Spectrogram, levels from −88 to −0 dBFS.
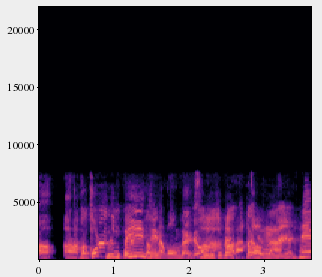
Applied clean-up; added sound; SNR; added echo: neural mask model Resemble Enhance denoiser.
